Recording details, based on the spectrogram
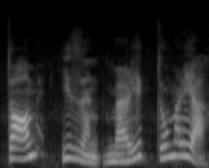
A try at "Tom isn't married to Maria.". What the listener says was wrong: Okay, pero cuidado con la T. Isn't. Okay, that T is very important.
